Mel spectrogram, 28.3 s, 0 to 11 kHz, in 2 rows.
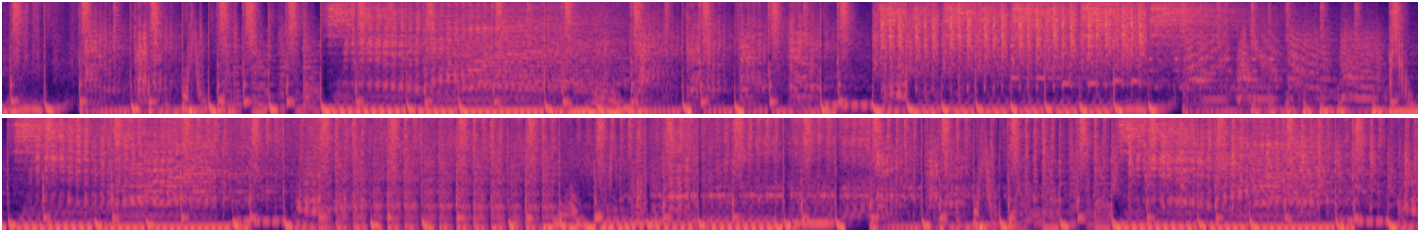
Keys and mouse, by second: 6.5-8.0 drag, 6.5-8.0 right drag, 8.3 click, 8.8 Tab, 9.5 middle click, 11.1 3, 11.3 click, 12.1 shift+click, 12.8 shift+click, 13.2 typing, 13.8 click, 13.8 middle click, 13.8 right click, 15.7 middle click, 16.3-16.6 shift+middle drag, 17.3 shift+d, 23.5 middle click, 25.1 shift+middle drag, 25.5 middle click, 26.0 shift+middle drag, 28.2 p.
